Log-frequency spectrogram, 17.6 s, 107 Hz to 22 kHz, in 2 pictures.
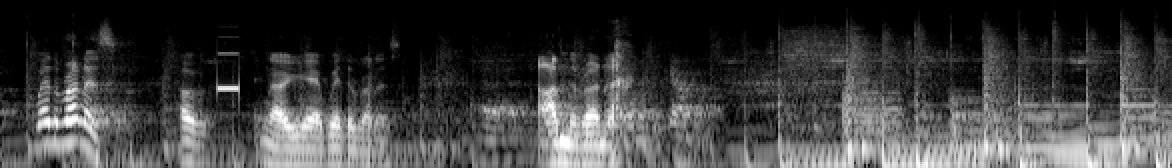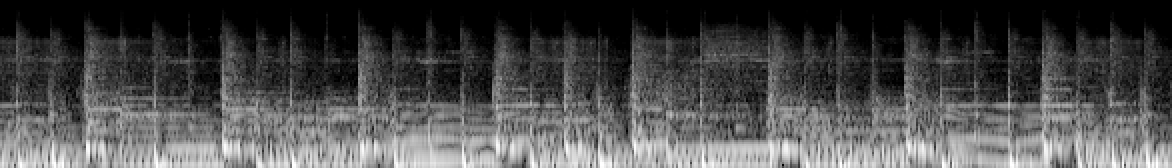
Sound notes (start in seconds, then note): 1.6 beep; 5.7 upbeat jazzy music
